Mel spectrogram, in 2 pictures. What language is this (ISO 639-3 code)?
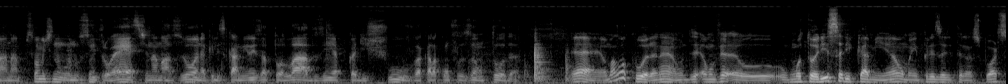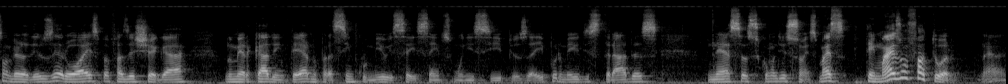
por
